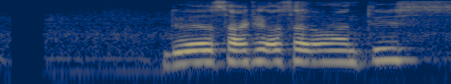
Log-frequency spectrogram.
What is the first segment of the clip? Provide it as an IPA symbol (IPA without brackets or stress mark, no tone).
d̪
